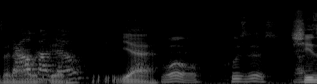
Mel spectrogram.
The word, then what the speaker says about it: Gadot: She doesn't Gahat have to Gadot. be. Oh, I don't know how to say her name. I wish I did because then I Gal would be. Gadot?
